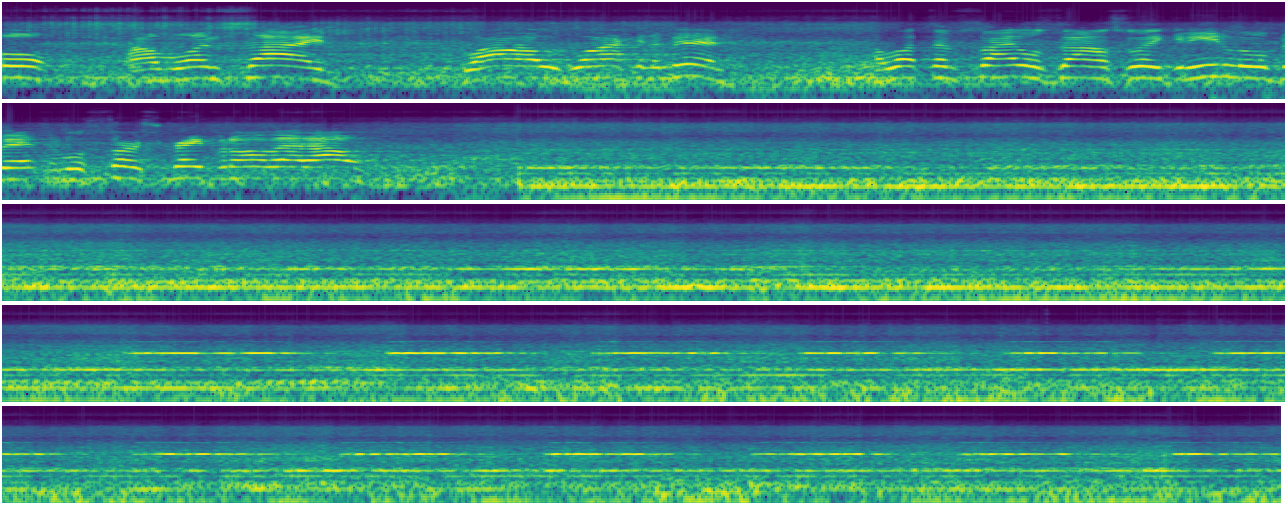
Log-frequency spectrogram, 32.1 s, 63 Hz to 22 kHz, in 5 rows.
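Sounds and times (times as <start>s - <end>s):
farm machine engine running: 0.0s - 32.0s
reverse warning beeper: 18.5s - 32.0s.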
